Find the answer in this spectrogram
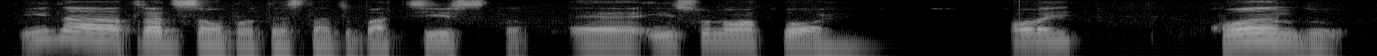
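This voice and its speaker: Speaking at a very slow pace with long, frequent pauses, a man with a dark, mellow tone and fairly high pitch makes very wide pitch swings, in a dry, close sound with no echo. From Brazil. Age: 60s. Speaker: author. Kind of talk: interview. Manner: halting.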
